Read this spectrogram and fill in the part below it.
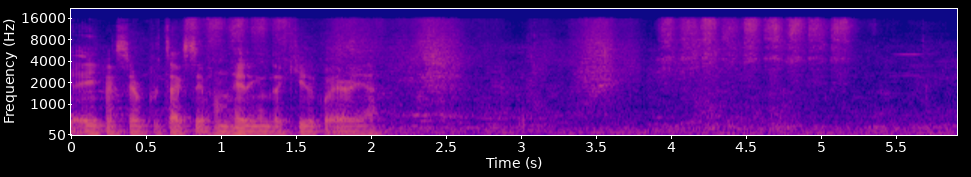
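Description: A nail file scrapes in short strokes against a fingernail.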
